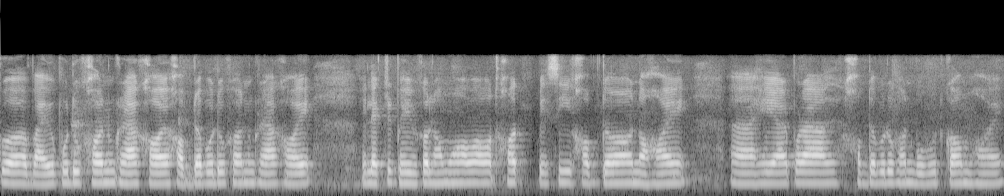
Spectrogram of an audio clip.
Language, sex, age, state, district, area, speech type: Assamese, female, 30-45, Assam, Kamrup Metropolitan, urban, spontaneous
